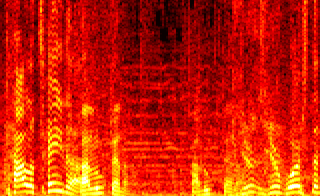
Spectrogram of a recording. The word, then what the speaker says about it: Palutena: the Devon please is palitana it's palutena Fountaine where's the I where in game it is pronounced palutena by lieutenant you're worse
